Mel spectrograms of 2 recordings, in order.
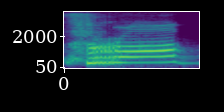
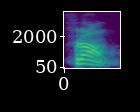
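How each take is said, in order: First: The word is said with strong stress. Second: The word is said with weak stress.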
